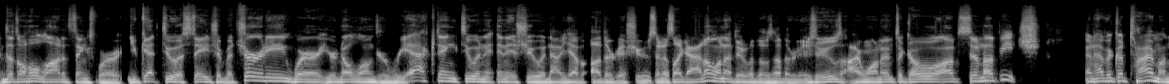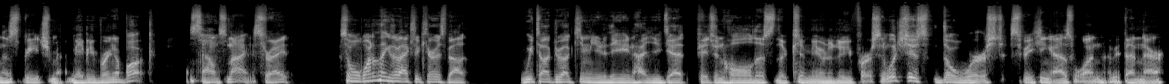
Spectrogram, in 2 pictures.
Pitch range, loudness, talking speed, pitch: 90-120 Hz, -19 LUFS, 250 wpm, 100 Hz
